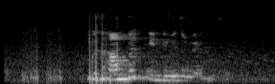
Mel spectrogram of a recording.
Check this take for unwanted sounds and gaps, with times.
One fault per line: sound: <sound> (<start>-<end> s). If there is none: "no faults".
sound: laugh (0.2-0.6 s)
